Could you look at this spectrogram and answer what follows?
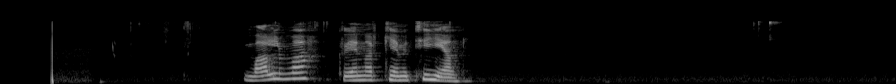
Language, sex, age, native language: Icelandic, female, 40-49, Icelandic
